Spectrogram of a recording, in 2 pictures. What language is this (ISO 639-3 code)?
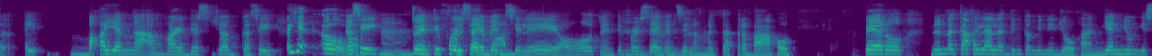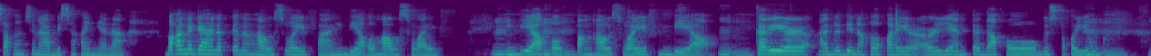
fil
